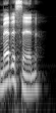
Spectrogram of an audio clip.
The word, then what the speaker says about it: Medasin: So, like medicine, like it's pronounced medicine, I guess, but it's spelt M-E-D-A-S-I-N, medicine.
